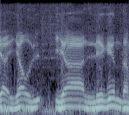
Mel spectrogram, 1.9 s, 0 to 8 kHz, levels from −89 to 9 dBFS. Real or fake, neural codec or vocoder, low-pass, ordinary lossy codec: real; none; 7.2 kHz; none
